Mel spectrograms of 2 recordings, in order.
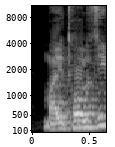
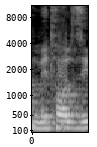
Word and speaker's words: mythology: माइथोलॉजी भी कुछ लोग पढ़ते हैं बट फ्रेंड्स आप मिथोलॉजी पढ़ेंगे, दिस इज करेक्ट प्रोनाउंसिएशन।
